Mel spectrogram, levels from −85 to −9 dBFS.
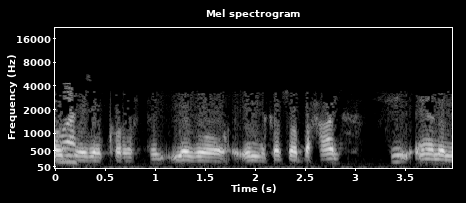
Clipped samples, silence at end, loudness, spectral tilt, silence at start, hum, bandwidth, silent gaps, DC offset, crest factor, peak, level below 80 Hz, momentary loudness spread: under 0.1%; 0 s; -28 LUFS; -1.5 dB/octave; 0 s; none; 3.8 kHz; none; under 0.1%; 14 dB; -12 dBFS; -72 dBFS; 11 LU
